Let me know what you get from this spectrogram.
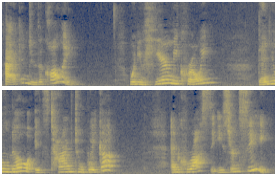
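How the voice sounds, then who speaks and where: An earnest, brave rooster, played by a woman reading aloud pleads slowly with a rising and falling voice. It sounds distant, with room echo. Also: high voice, lively intonation, fairly bright tone. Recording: roomy echo, distant mic.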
